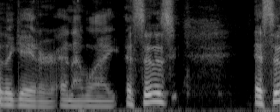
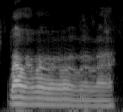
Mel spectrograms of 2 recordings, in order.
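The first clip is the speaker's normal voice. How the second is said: quick yappy bark sounds, lightly voiced; mock dog barking, rah rah rah; imitated dog barks. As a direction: bark it out like a charging little dog. Dog charging second time.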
